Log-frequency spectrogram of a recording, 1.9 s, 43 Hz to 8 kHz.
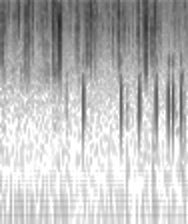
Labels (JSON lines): {"label": "biophony, knock croak", "recorder": "SoundTrap 300"}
